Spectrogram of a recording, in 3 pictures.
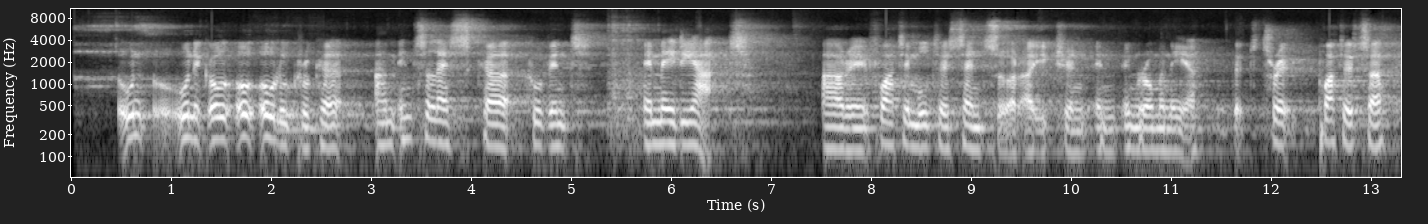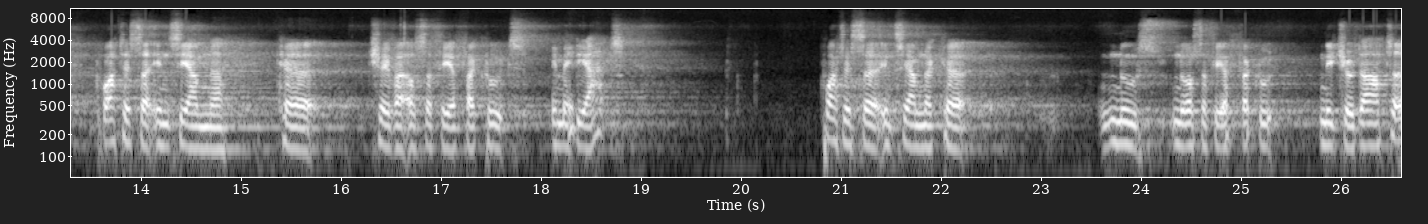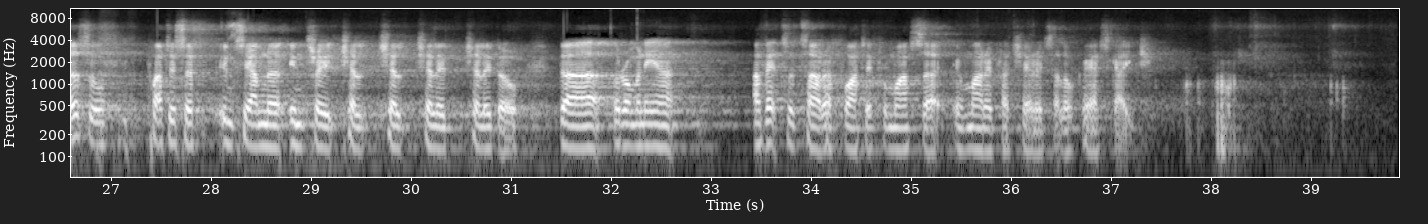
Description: Conferința ambasadorului Marii Britanii, Paul Brummell( foto) pe teme de istorie, diplomație, dar și sociale, s-a desfășurat aștăzi în Sala a Voievozilor a Palatului Culturii.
